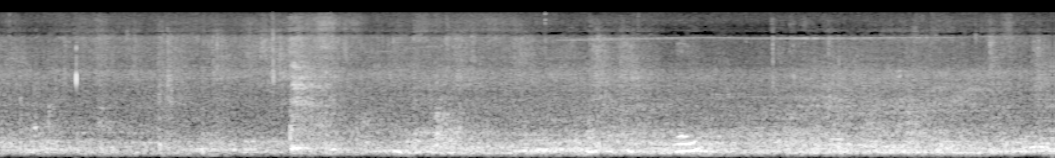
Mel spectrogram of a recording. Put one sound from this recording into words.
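Several people murmur and talk quietly in a room.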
